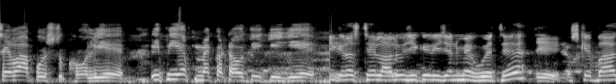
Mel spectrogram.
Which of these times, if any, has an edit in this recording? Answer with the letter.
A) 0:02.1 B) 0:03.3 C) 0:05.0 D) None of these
B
